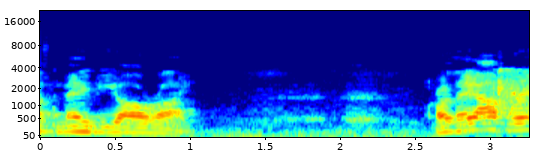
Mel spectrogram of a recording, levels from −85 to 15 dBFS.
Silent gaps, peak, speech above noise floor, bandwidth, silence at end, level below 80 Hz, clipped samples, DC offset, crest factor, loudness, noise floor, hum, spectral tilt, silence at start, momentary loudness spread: none; 0 dBFS; 26 dB; 5.2 kHz; 0 s; -42 dBFS; under 0.1%; under 0.1%; 16 dB; -14 LUFS; -40 dBFS; none; -9.5 dB/octave; 0 s; 8 LU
